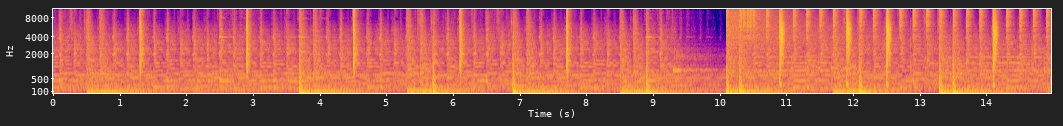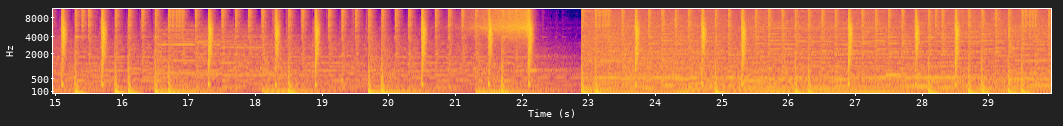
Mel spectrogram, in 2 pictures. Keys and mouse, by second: 0.6-1.7 shift+middle drag, 3.1 ctrl+j, 4.5-6.3 drag, 6.8-7.9 drag, 8.9 shift+middle click, 10.2-12.4 drag, 13.4 click, 13.8 click, 14.1 click, 14.8-16.8 middle drag, 18.0 click, 19.1-19.4 shift+middle drag, 21.1 shift+middle drag, 21.6-21.9 shift+middle drag, 23.1-23.6 middle drag, 23.9 shift+middle drag, 24.7-25.5 middle drag, 25.7-26.3 middle drag, 26.9 click, 27.7 Tab, 28.2 Tab, 28.7 click.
